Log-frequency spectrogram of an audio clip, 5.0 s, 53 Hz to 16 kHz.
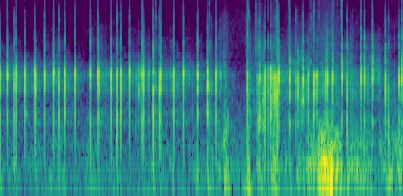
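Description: A smartphone in a hard plastic case with a silver and black decorative print is held up and tapped with long gold metal claw nails. A fast run of sharp, dry clicks has a faint ringing tone around 1.7 kHz. In the last two seconds the taps crowd into denser clicking and scratching, with a brief low thump near the end.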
